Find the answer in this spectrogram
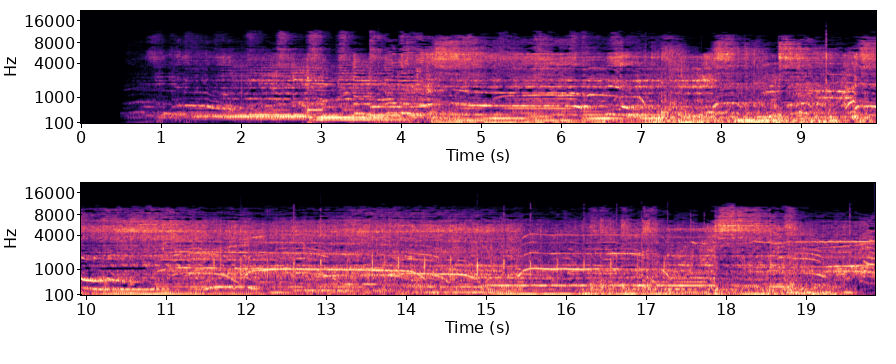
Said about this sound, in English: Everybody was screaming, Eddie, Eddie.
